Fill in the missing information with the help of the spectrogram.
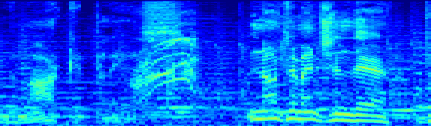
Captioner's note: squawks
